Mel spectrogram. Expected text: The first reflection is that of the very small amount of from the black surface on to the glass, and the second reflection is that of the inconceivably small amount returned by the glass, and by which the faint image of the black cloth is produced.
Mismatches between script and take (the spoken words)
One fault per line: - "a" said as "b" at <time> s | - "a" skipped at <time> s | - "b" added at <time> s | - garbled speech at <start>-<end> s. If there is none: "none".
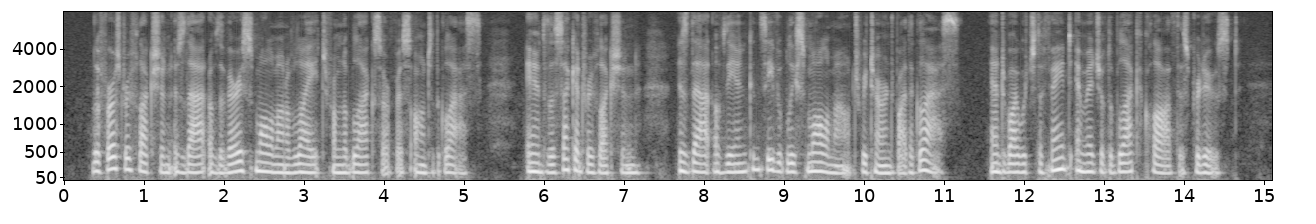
- "light" added at 2.9 s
